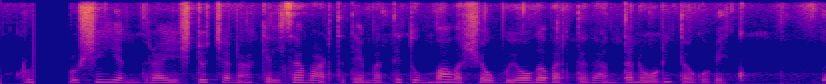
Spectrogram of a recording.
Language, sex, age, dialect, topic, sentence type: Kannada, female, 56-60, Mysore Kannada, agriculture, statement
